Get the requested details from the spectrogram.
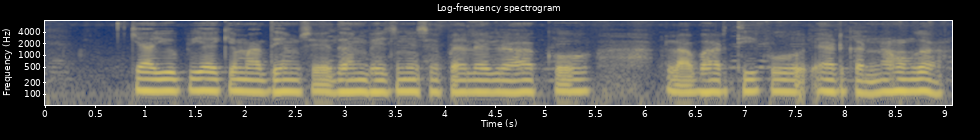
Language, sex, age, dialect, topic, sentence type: Hindi, male, 18-24, Hindustani Malvi Khadi Boli, banking, question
